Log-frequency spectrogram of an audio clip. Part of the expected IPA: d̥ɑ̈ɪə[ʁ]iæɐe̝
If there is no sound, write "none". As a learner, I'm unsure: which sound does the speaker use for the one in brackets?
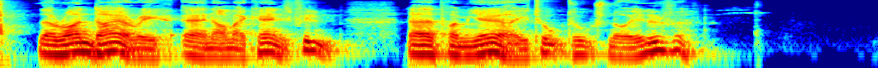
ʁ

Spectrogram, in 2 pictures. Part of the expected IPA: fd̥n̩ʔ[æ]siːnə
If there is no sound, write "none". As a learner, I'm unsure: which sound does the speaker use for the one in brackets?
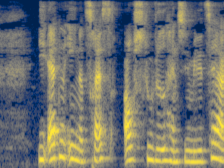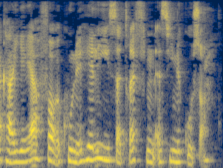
æ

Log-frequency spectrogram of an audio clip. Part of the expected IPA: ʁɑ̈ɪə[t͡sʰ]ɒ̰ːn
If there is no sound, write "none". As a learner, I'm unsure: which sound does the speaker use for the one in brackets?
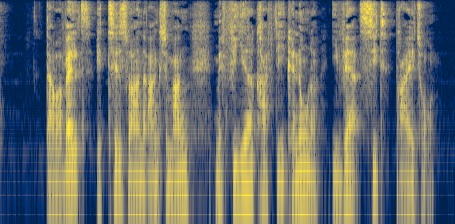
t͡sʰ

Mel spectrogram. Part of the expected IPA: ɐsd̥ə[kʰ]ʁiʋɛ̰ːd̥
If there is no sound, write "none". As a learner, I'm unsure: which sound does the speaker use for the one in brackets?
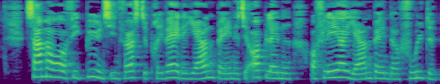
pʰ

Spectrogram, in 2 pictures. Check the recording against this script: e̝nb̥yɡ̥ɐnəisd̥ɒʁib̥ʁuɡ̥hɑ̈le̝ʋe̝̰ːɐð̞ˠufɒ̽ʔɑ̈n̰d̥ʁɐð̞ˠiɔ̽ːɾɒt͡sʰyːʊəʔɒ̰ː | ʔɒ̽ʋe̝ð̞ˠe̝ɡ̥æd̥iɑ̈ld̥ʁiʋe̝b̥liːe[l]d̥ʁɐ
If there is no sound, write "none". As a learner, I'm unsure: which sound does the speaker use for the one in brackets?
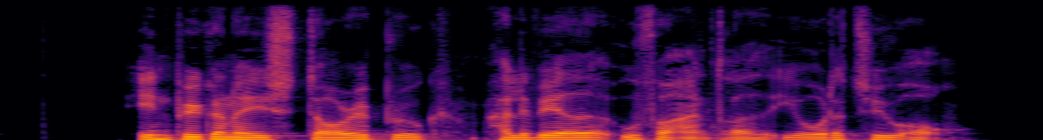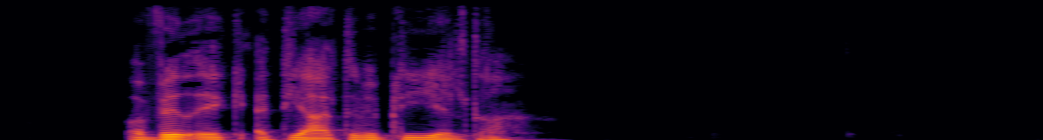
l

